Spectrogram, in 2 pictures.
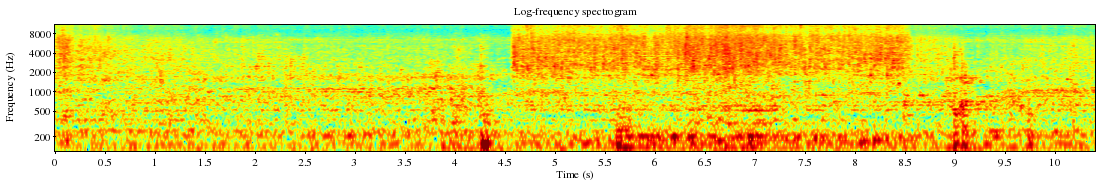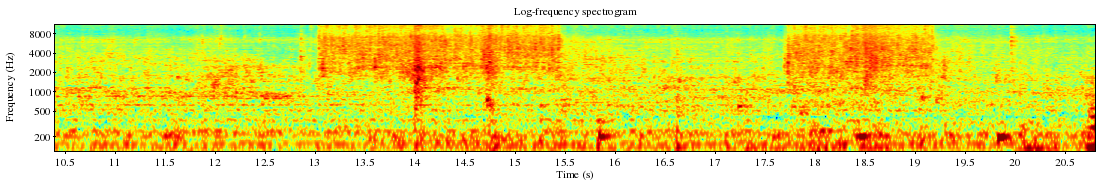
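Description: Water running steadily into a bathtub while a dog is being rinsed, with three louder stretches of several seconds each as water is run over the dog's coat. A few small knocks from the dog shifting in the tub.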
